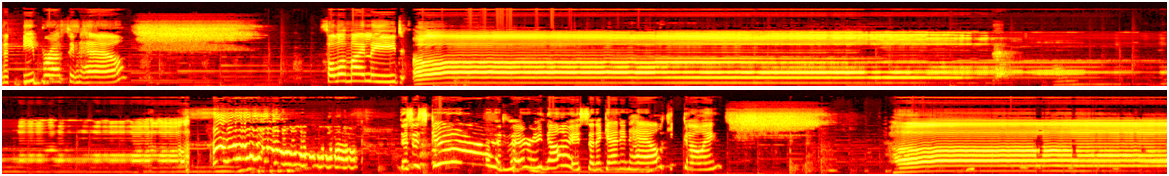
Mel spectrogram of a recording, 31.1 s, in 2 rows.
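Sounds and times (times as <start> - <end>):
speech: 0.0 - 2.2, 4.3 - 9.5, 21.0 - 25.5, 27.4 - 30.7
group chanting: 6.2 - 15.5
laughter: 15.7 - 23.3.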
